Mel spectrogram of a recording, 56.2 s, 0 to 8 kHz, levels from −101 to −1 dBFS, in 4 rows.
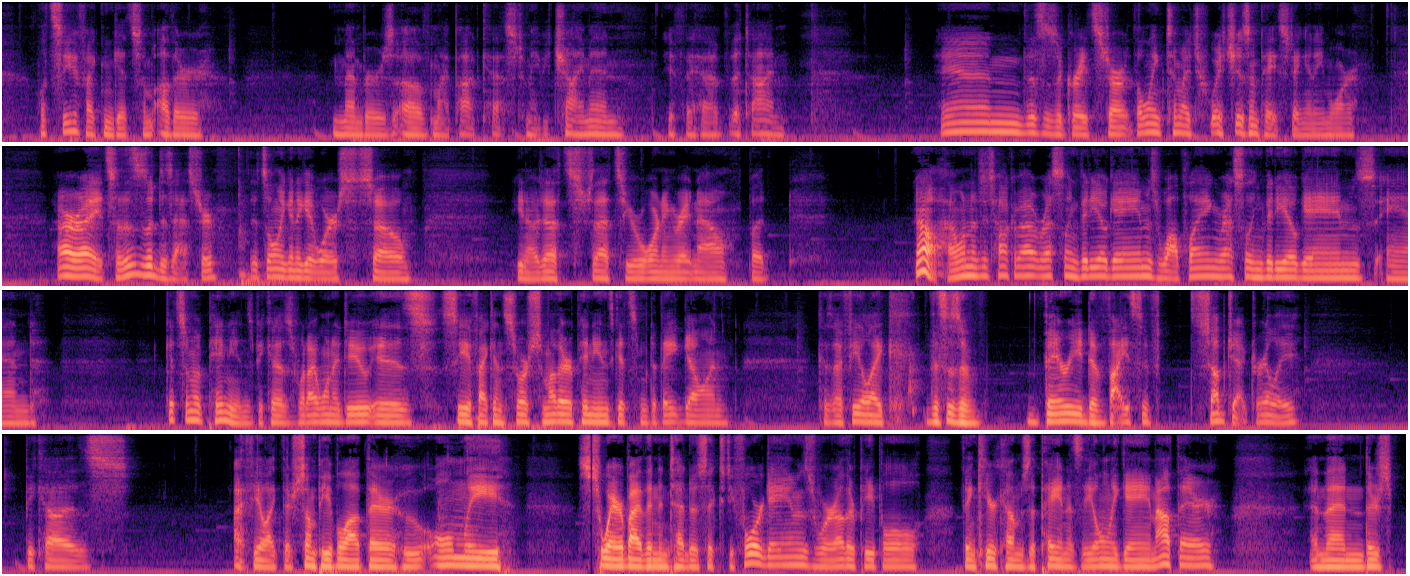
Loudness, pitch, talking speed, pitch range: -28 LUFS, 105 Hz, 150 wpm, 90-115 Hz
